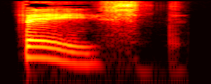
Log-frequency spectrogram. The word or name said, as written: faced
